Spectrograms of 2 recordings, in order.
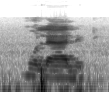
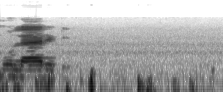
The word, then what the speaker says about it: molality: concept that is your molality okay so previous one was molarity it was molarity and it is molality so this small pronunciation error can create some mistakes so that is a molality now what is molality molality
